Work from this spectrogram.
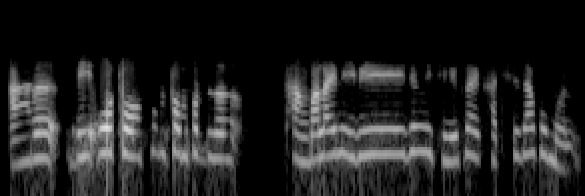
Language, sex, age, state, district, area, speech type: Bodo, female, 30-45, Assam, Udalguri, urban, conversation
